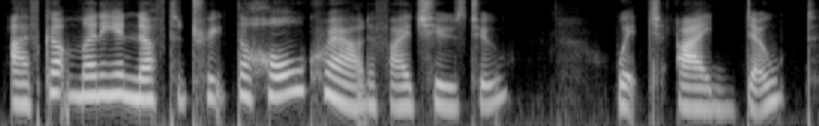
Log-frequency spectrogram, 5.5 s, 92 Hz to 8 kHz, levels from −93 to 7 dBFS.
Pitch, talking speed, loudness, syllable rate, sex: 230 Hz, 175 wpm, -21 LUFS, 4.8 syllables/s, female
